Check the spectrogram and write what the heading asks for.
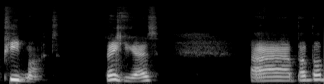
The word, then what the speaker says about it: Piedmont: people because they're real Piedmont Piedmont Piedmont it's pronounced Piedmont thank you guys bah bah bah Piedmont where's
